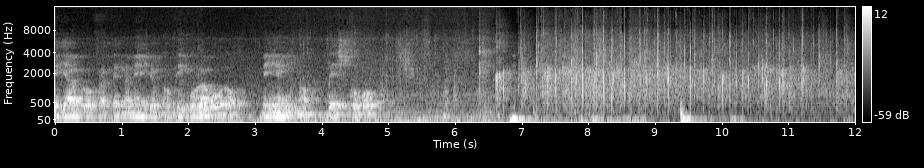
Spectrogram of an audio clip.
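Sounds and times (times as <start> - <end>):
audience applauding: 6.4 - 12.0
low thumps: 9.3 - 10.4.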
